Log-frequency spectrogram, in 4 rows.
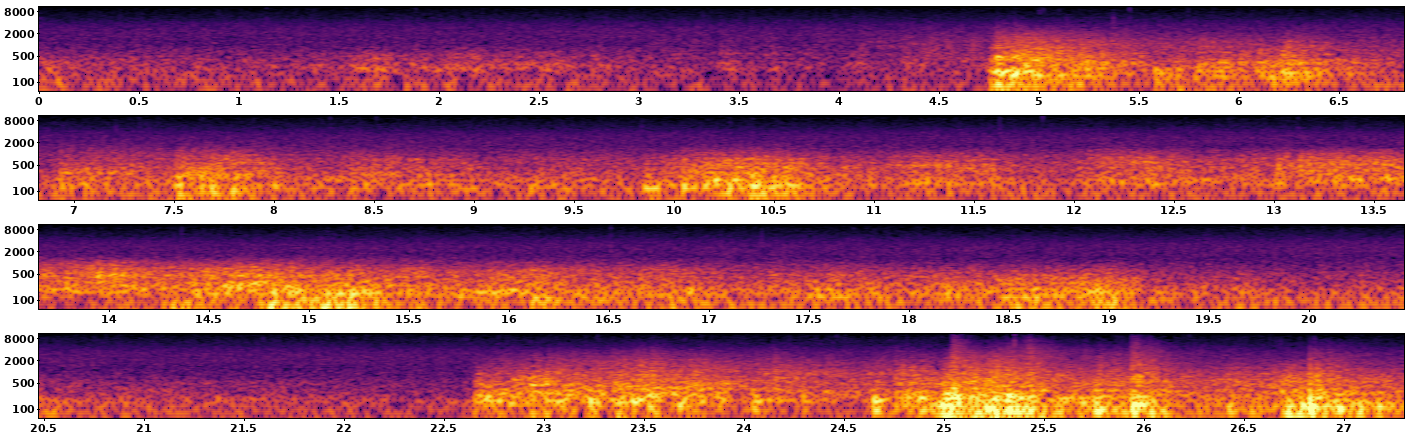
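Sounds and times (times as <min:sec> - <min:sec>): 
steady very light distant thunder: 0:04.4 - 0:19.7, 0:22.6 - 0:27.2.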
